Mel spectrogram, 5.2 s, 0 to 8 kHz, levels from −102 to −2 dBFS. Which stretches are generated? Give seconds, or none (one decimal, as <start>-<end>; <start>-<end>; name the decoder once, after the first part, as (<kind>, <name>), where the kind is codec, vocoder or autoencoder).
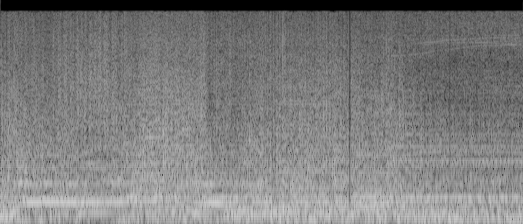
0.8-3.9 (codec, SNAC)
